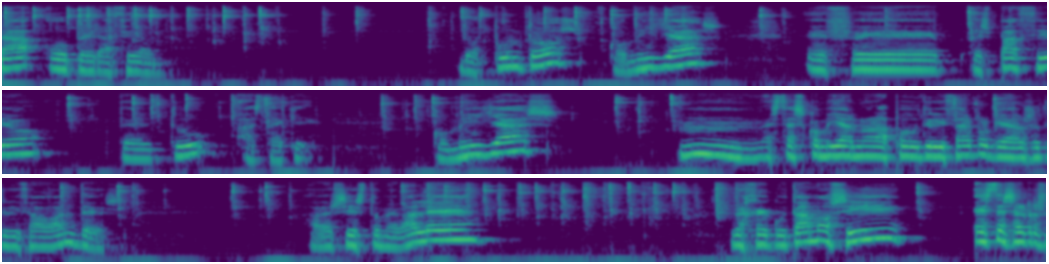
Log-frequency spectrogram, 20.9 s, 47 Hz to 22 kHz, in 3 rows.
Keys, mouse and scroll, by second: 0.0-2.1 typing, 3.7-5.0 typing, 6.4-9.8 typing, 8.7 Escape, 11.0 Escape, 11.4-13.6 typing, 14.7-18.0 typing, 17.1 Escape, 18.1 super+h, 18.4 ctrl+p, 18.7 Return.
